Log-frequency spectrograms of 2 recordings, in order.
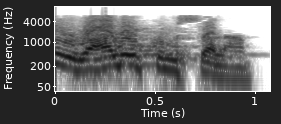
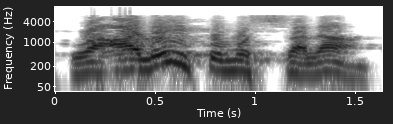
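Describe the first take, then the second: First: The words run together, dropping the opening sounds. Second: Each word is said fully, with the ayn sound. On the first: The speaker calls it wrong. "And even we" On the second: The speaker calls it right. "There is a Ayn"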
